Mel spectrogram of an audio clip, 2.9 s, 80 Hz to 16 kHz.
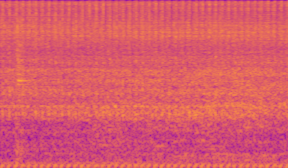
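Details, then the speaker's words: Honda Vario Techno 110 carburetted scooter after carburetor cleaning and air filter check, fixing misfire at high revs: steady, regular single-cylinder idle beat with no stumbles or hunting; pull-away more responsive; normal idle. "normal kembali ke tarikannya juga lebih responsif guys"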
